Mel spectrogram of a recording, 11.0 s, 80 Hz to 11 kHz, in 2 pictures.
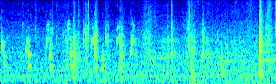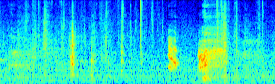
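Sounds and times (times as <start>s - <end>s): partridge calls: 0.0s - 2.8s, 8.8s - 9.2s.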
